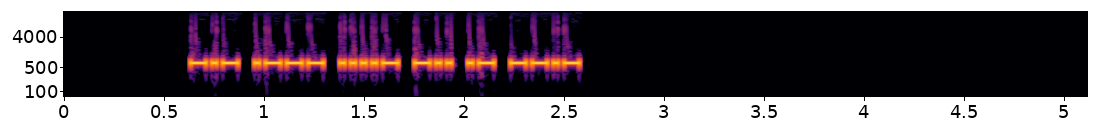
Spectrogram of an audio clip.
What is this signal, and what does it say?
Morse code, heard as a keyed tone, about 41 wpm, 700 Hz. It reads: KJ4DAQ
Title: USA Call Signs - 6 Characters - Repeated 3x - 45wpm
